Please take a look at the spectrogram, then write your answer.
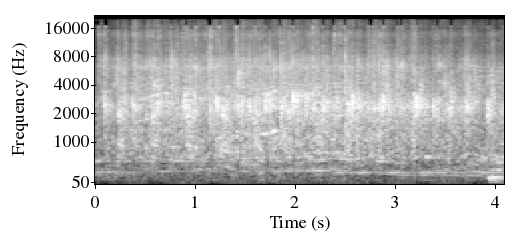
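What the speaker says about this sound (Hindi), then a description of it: "जितने लोग सो रहे जोर से ताली बजा दो ना।" A congregation at an all-night Sunday church meeting claps loudly and steadily for about four seconds, a thick wall of applause with a voice faintly present underneath.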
